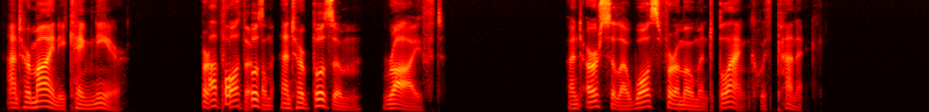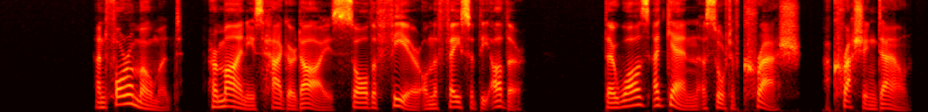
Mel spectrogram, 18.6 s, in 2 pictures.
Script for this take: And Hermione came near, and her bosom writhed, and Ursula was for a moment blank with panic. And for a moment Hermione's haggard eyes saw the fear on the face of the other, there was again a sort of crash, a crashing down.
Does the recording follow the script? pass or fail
fail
